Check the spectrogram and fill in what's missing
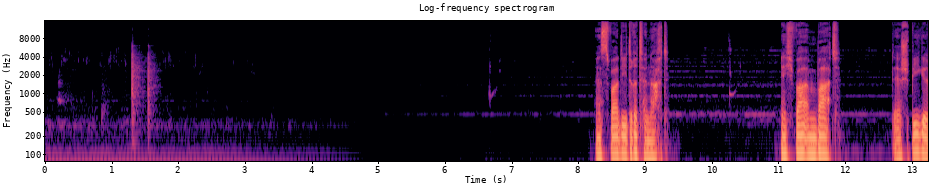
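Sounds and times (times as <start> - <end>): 
coffee pouring into a cup: 0.0 - 4.6
spoon tapping against a cup: 1.3 - 1.8
speech: 8.3 - 9.4, 11.1 - 12.0, 12.7 - 13.2.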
